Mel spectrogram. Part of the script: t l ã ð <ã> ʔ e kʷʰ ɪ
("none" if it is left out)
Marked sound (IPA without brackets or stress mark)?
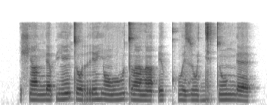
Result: ã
